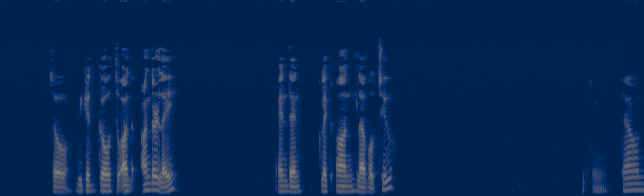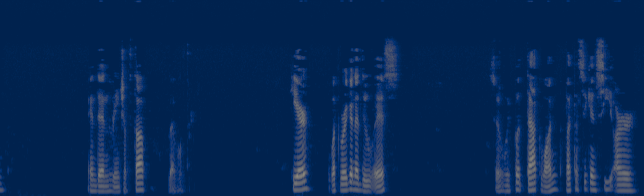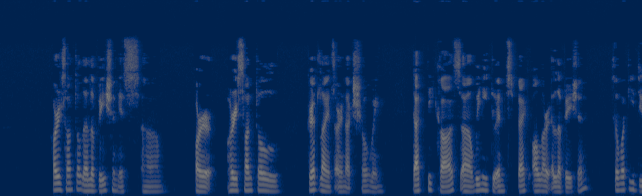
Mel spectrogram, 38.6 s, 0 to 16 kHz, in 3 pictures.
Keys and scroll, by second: 14.1 Escape, 21.2 F1, 32.0 Escape.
